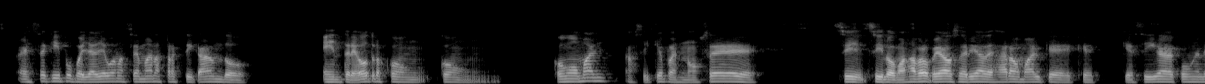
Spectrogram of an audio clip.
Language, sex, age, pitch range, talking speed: Spanish, male, 30-49, 110-135 Hz, 170 wpm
